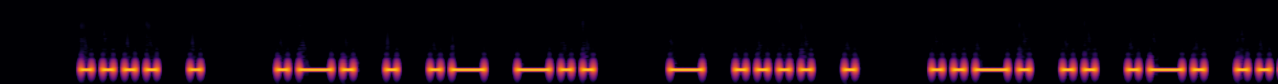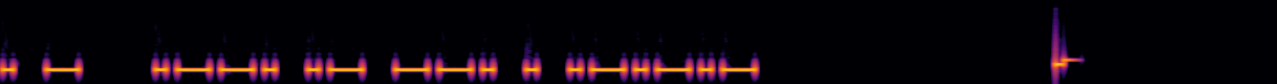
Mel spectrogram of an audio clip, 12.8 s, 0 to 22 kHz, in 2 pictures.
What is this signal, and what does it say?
Morse code, heard as a keyed tone, about 21 wpm, 700 Hz. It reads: HE READ THE FIRST PAGE.
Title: Sentences from Top 1000 Words - Review Part 1 - 22wpm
